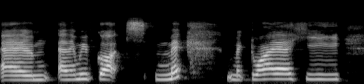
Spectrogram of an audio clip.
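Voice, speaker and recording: The voice has a South African accent and fairly even intonation, recorded dry and close with no echo. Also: woman. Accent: South African, noticeable. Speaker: sports therapy lecturer. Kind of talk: live Q&A.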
